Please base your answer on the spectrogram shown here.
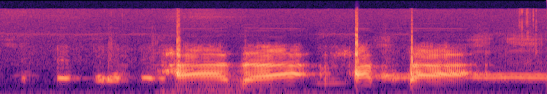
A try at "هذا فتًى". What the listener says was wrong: Fatan dengan tanwin, fatan.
